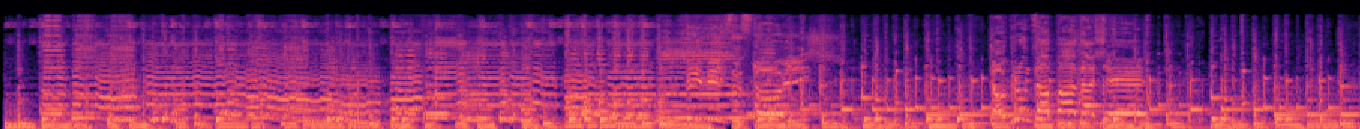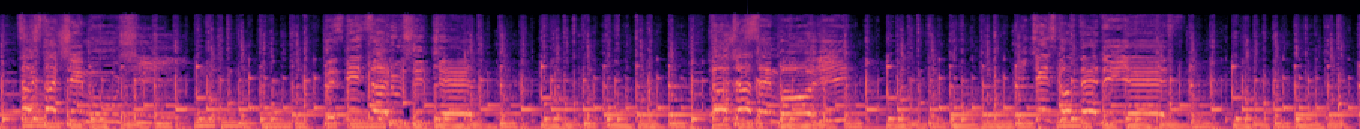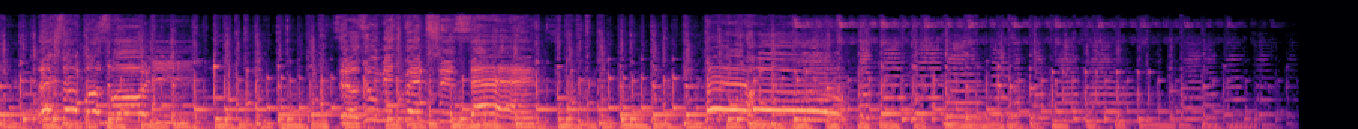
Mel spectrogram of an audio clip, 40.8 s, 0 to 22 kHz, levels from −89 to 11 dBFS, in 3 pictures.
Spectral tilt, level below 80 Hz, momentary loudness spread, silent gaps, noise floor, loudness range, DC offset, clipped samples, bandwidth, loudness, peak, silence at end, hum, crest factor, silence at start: -6 dB/octave; -26 dBFS; 8 LU; none; -39 dBFS; 3 LU; under 0.1%; under 0.1%; 14 kHz; -15 LUFS; 0 dBFS; 0.85 s; none; 14 dB; 0.05 s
